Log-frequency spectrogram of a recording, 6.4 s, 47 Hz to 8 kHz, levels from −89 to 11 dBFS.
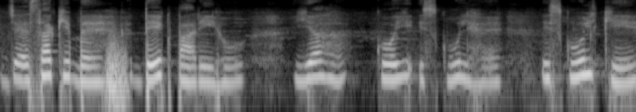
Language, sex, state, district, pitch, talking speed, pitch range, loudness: Hindi, female, Chhattisgarh, Korba, 210 Hz, 130 wpm, 190-225 Hz, -17 LUFS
